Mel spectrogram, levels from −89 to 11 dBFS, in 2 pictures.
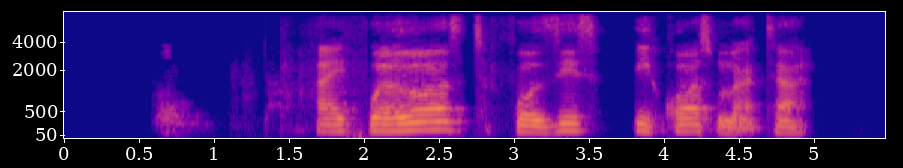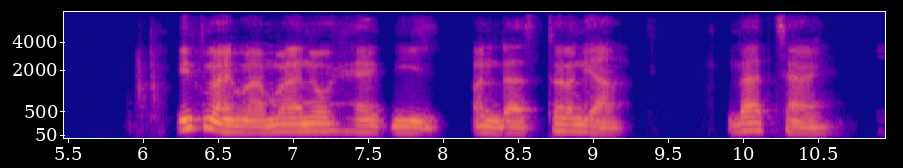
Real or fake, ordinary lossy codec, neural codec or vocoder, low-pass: fake; none; codec, 24 kHz, 0.9 kbps, WavTokenizer, medium music audio release; 7.2 kHz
